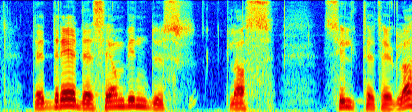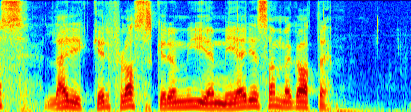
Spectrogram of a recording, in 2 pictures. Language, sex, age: Norwegian, male, 51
